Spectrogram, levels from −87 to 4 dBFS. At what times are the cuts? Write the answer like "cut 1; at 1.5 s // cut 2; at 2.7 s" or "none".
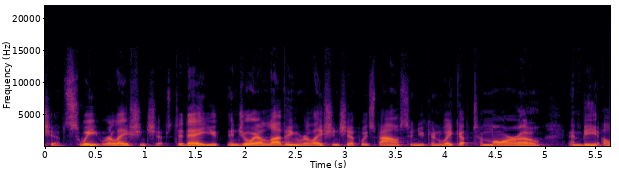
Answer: cut 1; at 1.7 s // cut 2; at 3.2 s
